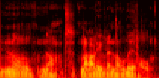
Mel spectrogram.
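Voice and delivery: low, soft Sean Connery Scottish answer; reply as Sean Connery in a deep Scottish murmur. Retold or imitated. Answering himself as Sean Connery in Scottish tones. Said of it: "It sounded like Sean Connery".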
